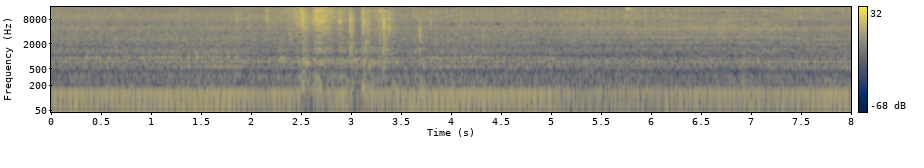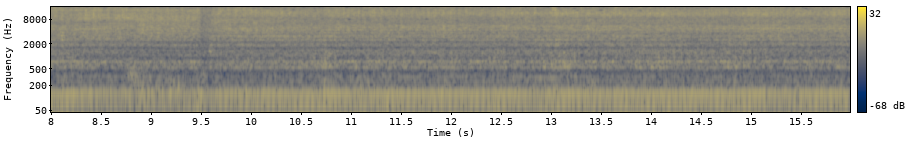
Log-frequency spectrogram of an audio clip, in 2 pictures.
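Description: Diesel engines of a Mahindra 575 DI tractor and a JCB 3DX backhoe loader idling steadily with a low drone, with a brief run of sharp metallic knocks about three seconds in.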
